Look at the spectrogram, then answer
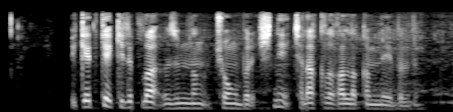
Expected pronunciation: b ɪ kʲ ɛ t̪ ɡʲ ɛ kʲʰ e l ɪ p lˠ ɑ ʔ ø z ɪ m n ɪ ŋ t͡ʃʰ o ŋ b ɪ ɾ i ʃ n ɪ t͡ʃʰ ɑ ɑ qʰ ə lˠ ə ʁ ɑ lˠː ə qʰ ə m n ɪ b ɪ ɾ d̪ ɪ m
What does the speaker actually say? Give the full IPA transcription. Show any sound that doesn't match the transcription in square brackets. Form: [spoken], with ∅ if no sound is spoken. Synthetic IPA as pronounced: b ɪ kʲ ɛ t̪ [kʲ] ɛ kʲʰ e l ɪ p lˠ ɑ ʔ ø z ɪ m n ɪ ŋ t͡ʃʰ o ŋ b ɪ ɾ i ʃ n ɪ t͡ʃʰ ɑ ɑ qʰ ə lˠ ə ʁ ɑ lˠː ə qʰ ə m n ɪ b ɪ [l] d̪ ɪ m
